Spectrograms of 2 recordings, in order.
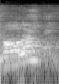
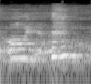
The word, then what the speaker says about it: Oya: How do you say your first name? Bola? It's Oya. What is it? Oya. Olya?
